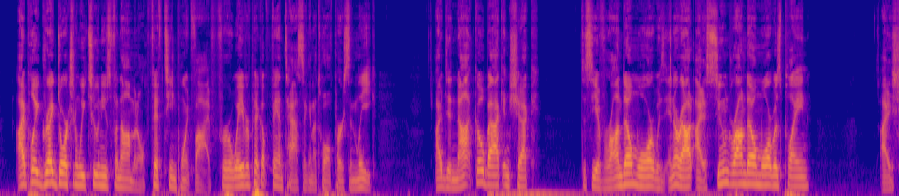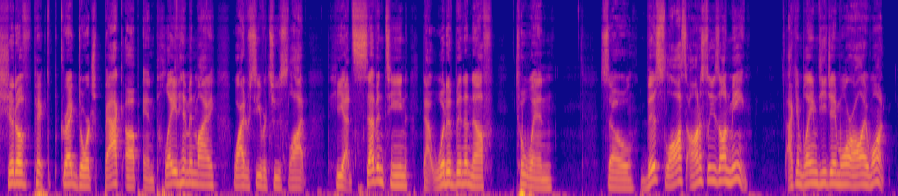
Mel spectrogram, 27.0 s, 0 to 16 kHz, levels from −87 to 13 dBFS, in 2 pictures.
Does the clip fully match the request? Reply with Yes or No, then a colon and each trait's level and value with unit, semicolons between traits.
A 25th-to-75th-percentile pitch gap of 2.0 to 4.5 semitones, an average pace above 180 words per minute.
No: average, 5.2 semitones; average, 190 wpm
